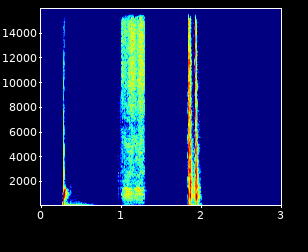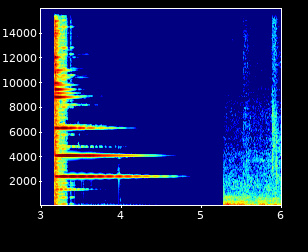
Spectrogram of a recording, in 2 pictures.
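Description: Edited intro sound effects: a quick pop, a short swish, a double click, then a loud bright ding that rings out for about a second and a half. Faint background noise comes in near the end.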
